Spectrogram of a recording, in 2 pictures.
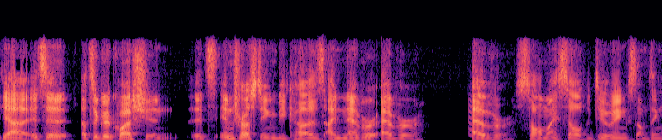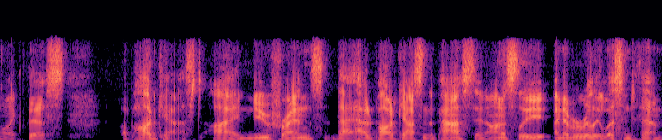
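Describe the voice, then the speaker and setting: Here a man speaks at a medium pitch and a moderate pace. His is an unremarkable speaking voice with ordinary pitch variation. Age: 30s. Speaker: podcast host and coach. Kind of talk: interview conversation.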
